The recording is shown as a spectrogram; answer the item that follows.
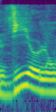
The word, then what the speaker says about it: violon: On est donc obligé de décomposer violon en 3 syllabes au lieu de 2.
